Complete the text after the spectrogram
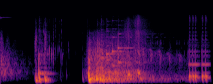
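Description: A cheerful victory jingle plays with a popping burst.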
